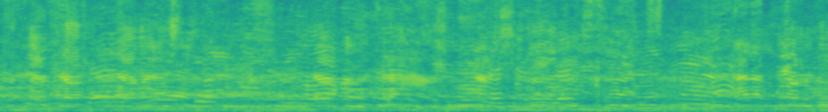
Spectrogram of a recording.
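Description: A street crowd of many people talking at once, their voices overlapping into a dense, steady chatter.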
